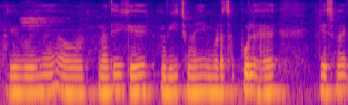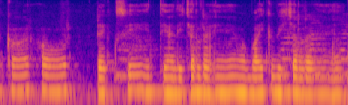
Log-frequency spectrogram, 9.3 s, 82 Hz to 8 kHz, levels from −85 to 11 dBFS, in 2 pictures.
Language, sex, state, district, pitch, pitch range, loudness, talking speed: Hindi, male, Jharkhand, Jamtara, 145 Hz, 140-150 Hz, -17 LUFS, 175 wpm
